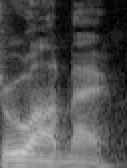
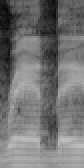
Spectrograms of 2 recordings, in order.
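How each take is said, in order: First: The first syllable is said as 'rwan'. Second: The first syllable is said as 'ran'. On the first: The speaker calls it right. "it's Ruan May" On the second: The speaker calls it wrong. "it's not Ran May"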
